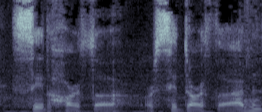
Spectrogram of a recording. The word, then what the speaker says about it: Siddhartha: guys could see in the title, is called Siddhartha or Siddhartha. I've been saying Siddhartha, but like when I read the audiobook was saying Siddhartha. But yeah, I'm pretty sure it's Siddhartha, so we're gonna go with that one.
